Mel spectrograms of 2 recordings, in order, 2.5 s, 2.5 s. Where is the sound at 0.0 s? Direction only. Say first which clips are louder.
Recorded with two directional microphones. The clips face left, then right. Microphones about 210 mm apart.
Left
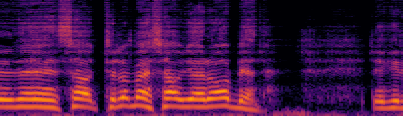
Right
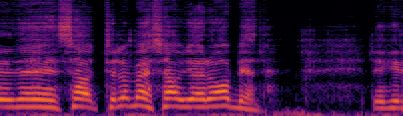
Left 6 dB; 45° left (ahead or behind).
